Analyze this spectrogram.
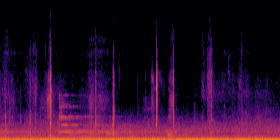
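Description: Wind rumbling on the microphone, with scattered light clicks and taps. About a second in, a brief steady high tone sounds for under a second.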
